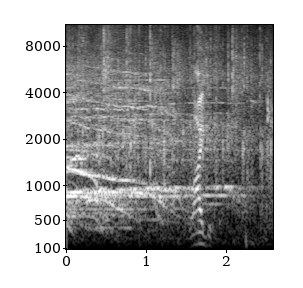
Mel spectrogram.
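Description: A live audience applauds, a dense, steady wash of clapping that holds at a fairly even level for a couple of seconds and thins slightly toward the end, with some faint tonal sound underneath.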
